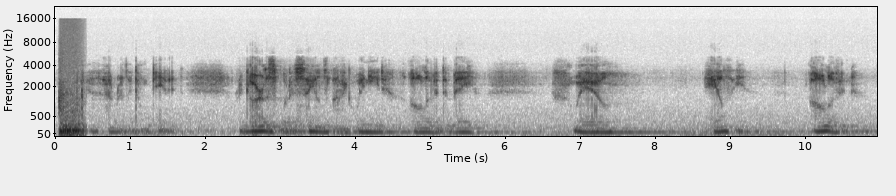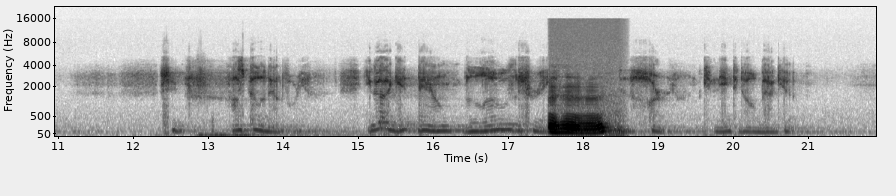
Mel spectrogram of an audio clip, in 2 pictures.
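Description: A middle-aged man speaks calmly and earnestly, heard through a thin-sounding loudspeaker.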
